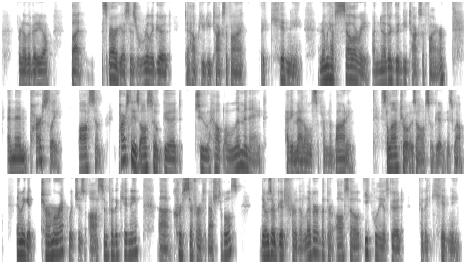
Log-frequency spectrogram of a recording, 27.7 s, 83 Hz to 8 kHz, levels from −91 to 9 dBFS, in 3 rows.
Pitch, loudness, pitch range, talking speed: 100 Hz, -29 LUFS, 90-120 Hz, 155 wpm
